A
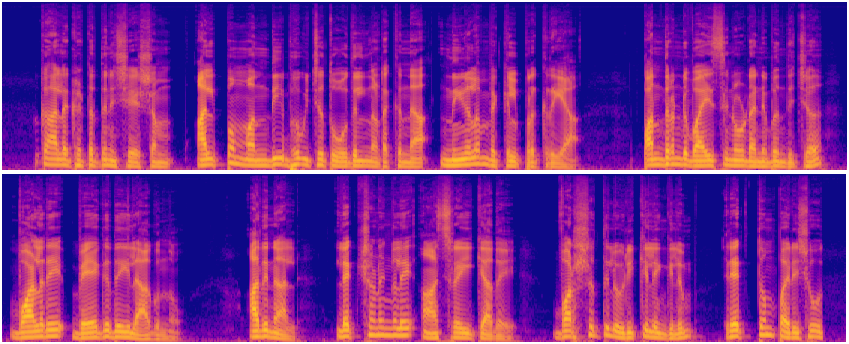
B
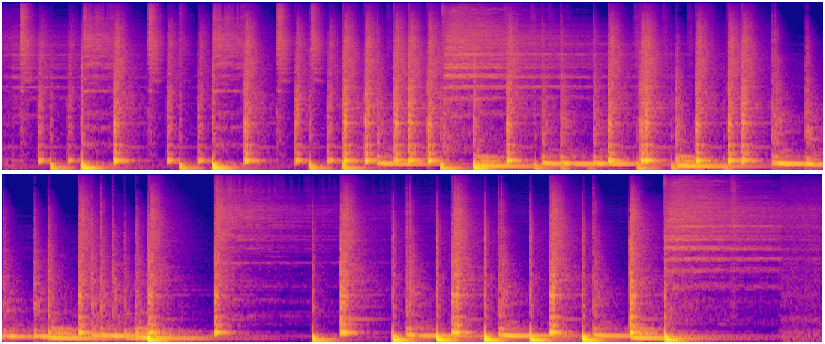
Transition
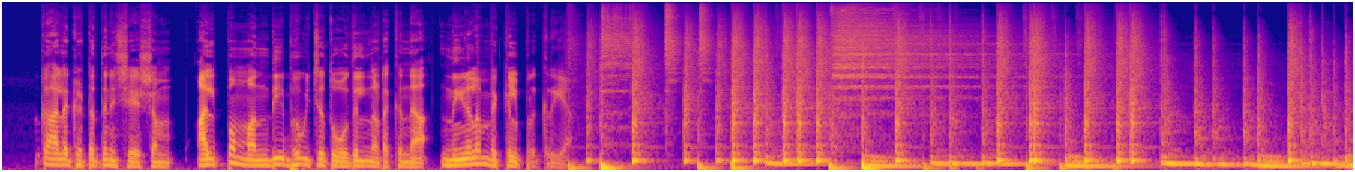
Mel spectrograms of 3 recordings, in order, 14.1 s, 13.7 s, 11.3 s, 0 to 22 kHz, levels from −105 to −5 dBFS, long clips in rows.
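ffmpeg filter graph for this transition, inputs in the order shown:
-filter_complex "[0:a]asettb=1/sr,asplit=3[a][b][c];[a]atrim=end=4.304[d];[b]atrim=start=4.3:end=4.77,asetpts=PTS-STARTPTS,afade=t=in:d=0.004:c=qsin,afade=t=out:st=0.466:d=0.004:c=qsin,acompressor=threshold=-30dB:ratio=10:attack=3.2:release=140:knee=1:detection=peak[e];[c]atrim=start=4.766[f];[d][e]acrossfade=d=0.004:c1=hsin:c2=qsin[g];[g][f]acrossfade=d=0.004:c1=qsin:c2=hsin,apad=whole_dur=11.26,atrim=end=11.26,atrim=end=4.77,asetpts=PTS-STARTPTS[h];[1:a]atrim=start=1.44:end=8.03,asetpts=PTS-STARTPTS[i];[h][i]acrossfade=d=0.1:c1=tri:c2=tri"

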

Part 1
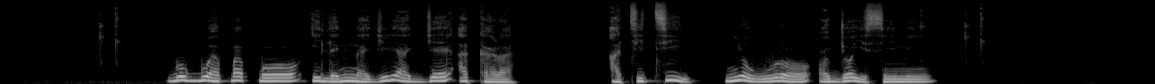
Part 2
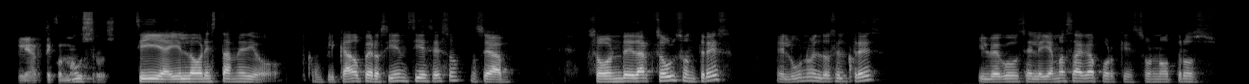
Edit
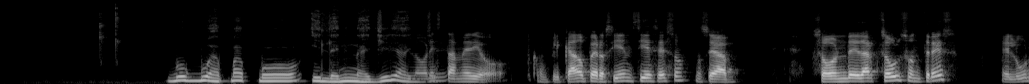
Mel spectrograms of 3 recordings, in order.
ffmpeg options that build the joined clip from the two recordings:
-filter_complex "[0:a]apad=whole_dur=10.29,atrim=end=10.29,atrim=end=4.71,asetpts=PTS-STARTPTS[a];[1:a]atrim=start=1.66:end=8.04,asetpts=PTS-STARTPTS[b];[a][b]acrossfade=d=0.8:c1=qua:c2=qua"

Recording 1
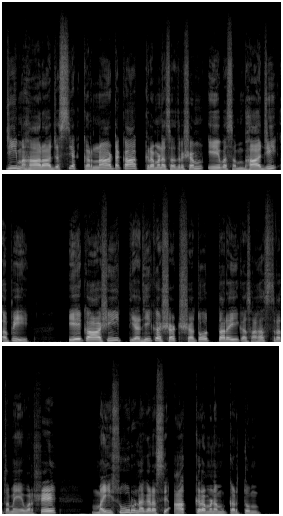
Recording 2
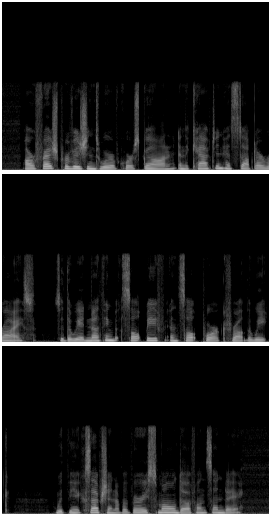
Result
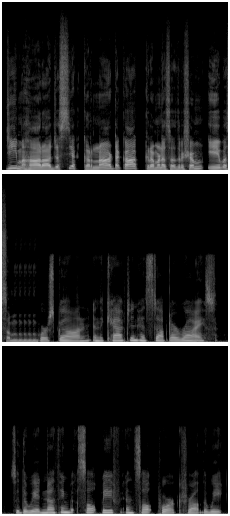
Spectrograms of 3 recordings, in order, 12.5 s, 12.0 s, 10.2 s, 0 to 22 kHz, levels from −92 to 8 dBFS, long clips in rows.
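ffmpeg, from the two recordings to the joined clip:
-filter_complex "[0:a]apad=whole_dur=10.18,atrim=end=10.18,asplit=5[a][b][c][d][e];[a]atrim=end=3.652[f];[b]atrim=start=3.578:end=3.652[g];[c]atrim=start=3.578:end=3.652[h];[d]atrim=start=3.578:end=3.652[i];[e]atrim=start=3.578:end=3.652[j];[1:a]atrim=start=1.818:end=8.07[k];[f][g]acrossfade=d=0.004:c1=hsin:c2=hsin[l];[l][h]acrossfade=d=0.004:c1=hsin:c2=hsin[m];[m][i]acrossfade=d=0.004:c1=hsin:c2=hsin[n];[n][j]acrossfade=d=0.004:c1=hsin:c2=hsin[o];[o][k]acrossfade=d=0.004:c1=hsin:c2=hsin"

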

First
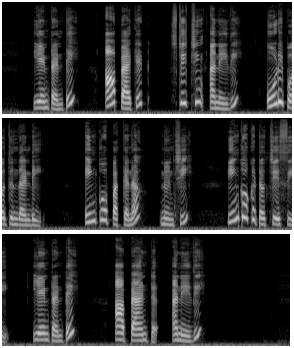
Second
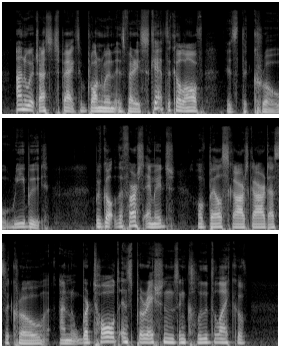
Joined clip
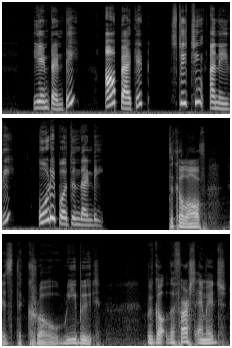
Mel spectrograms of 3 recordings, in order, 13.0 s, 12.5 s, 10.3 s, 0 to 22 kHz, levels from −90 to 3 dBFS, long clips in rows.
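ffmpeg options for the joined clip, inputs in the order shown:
-filter_complex "[0:a]apad=whole_dur=10.27,atrim=end=10.27,asplit=2[a][b];[a]atrim=end=5.01,asetpts=PTS-STARTPTS,afade=t=out:st=4.4:d=0.61:c=qsin[c];[b]atrim=start=5.01:end=5.93,asetpts=PTS-STARTPTS,volume=0[d];[1:a]atrim=start=2.47:end=6.81,asetpts=PTS-STARTPTS,afade=t=in:d=0.004:c=hsin[e];[c][d][e]concat=n=3:v=0:a=1"

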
